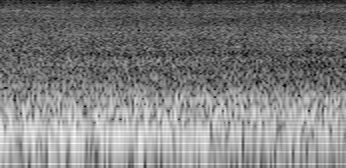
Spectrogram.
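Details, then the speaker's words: Central AC condenser after capacitor and fuse replacement following a power surge that stopped it. Steady low hum with constant motor drone and fan rush, no clicking, buzzing or stalling; normal running, house cool again. "and as you can hear, it's working. It's running literally. So yeah, my house is cool as it's supposed to be, and everything is perfect."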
